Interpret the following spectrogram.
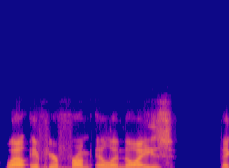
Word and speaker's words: Illinois: Is it or is it not like nails on a chalkboard when people try to say Illinois and they enunciate the S at the end? Illinois.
